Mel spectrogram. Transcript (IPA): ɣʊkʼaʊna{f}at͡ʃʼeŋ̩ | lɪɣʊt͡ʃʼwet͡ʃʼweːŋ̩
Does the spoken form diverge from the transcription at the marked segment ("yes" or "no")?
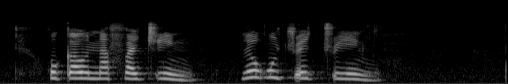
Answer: no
